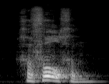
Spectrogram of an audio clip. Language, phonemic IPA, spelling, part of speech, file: Dutch, /ɣəˈvɔl.ɣə(n)/, gevolgen, noun, Nl-gevolgen.ogg
- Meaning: plural of gevolg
